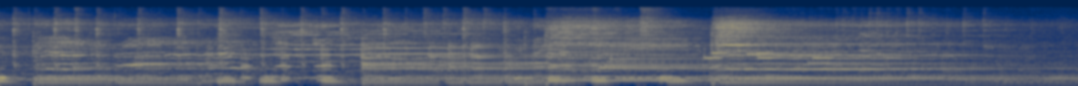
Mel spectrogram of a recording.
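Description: Live jazz band playing, with drums and pitched melody lines, then settling onto a long held chord about seven seconds in that dies away near the end.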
